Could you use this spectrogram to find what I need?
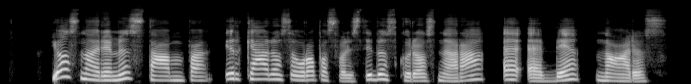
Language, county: Lithuanian, Vilnius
